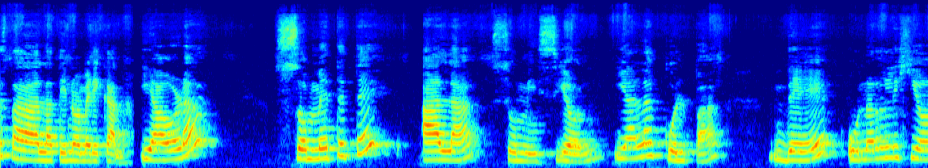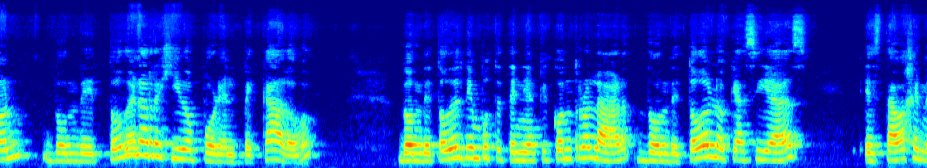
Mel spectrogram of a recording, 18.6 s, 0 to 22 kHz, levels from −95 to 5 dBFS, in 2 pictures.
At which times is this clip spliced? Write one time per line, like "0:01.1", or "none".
0:01.3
